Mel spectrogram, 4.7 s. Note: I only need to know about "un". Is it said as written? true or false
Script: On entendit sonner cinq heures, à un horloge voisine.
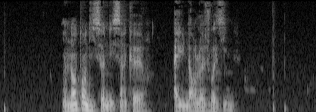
false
